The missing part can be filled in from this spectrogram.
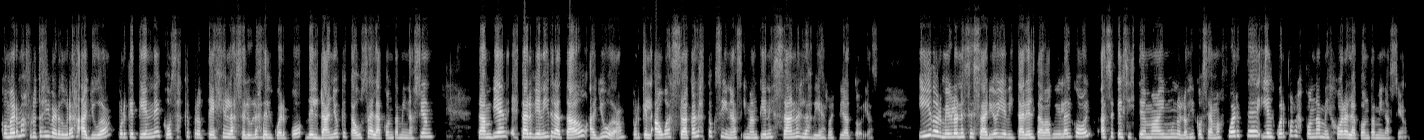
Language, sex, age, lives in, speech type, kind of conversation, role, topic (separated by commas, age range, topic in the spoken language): Spanish, female, 25-29, United States, read, expert-assistant, expert, ¿Cómo afecta la contaminación del aire a la salud de las personas?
